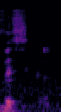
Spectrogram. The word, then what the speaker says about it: vesicle: Basic call, actually দেখো এটাতে English word, VESICLE, এটাকে বেসিক ক্যাল বলতে পারো, বেসিক্যাল বলতে পারো, আমাদের প্রোনাউন্সিয়েশনের ওপর। ওকে, কিন্তু অ্যাকচুয়ালি VESICLE, যেমন মলিকুল যেমন বলি, হ্যাঁ কি না, মলিকুল সেরকম হচ্ছে ভেসিকল।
